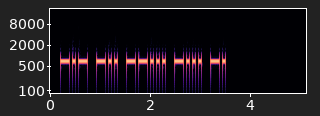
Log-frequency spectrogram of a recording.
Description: Morse code, heard as a keyed tone, about 20 wpm, 700 Hz. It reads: KD7BN
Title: Speed Racing - USA 2x2 Call Signs 17wpm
